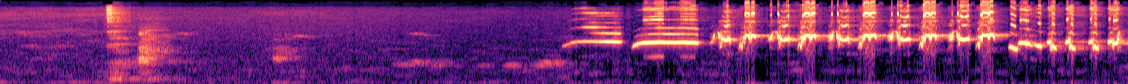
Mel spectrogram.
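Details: Sooty-headed bulbul singing vigorously. Faint scattered notes lead into a loud, rapid run of bright whistled notes, repeated several times a second. The song ends in quick, slightly falling phrases.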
